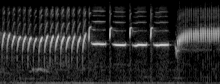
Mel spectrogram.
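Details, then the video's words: Short burst of canary rolling song for training young canaries: a rapid pulsing trill, four clipped level notes, then a rising buzzy sweep. "PANCINGAN Kenari GACOR NGEROL Masteran Ampuh UNTUK KENARI PAUD BELAJAR BUNYI NGRIWIK"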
